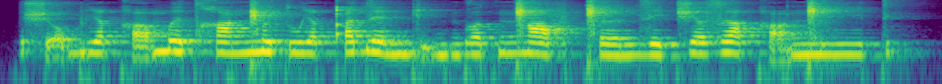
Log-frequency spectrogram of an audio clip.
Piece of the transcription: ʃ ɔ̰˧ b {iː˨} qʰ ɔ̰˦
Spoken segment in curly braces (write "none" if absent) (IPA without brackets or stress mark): iː˨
